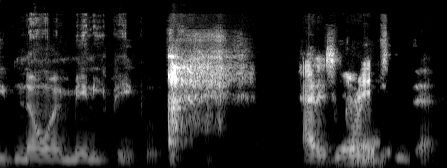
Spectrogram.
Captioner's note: laughs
